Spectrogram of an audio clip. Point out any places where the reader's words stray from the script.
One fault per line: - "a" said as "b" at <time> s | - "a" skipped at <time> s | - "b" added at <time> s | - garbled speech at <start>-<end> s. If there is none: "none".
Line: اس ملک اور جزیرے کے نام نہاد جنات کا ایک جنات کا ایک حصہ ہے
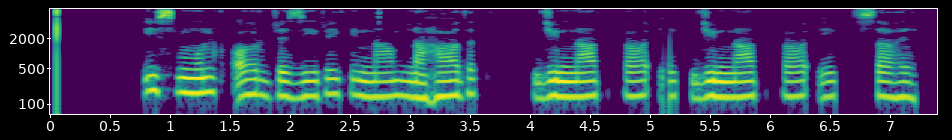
none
